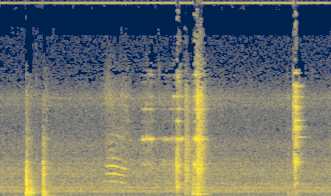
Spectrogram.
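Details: A pet cat indoors gives a short, descending meow as it is offered food and asked how much it wants, with packet rustling, dish clatter and a person speaking.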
